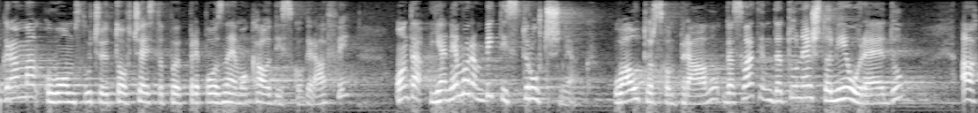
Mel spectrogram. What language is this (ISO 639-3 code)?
hrv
